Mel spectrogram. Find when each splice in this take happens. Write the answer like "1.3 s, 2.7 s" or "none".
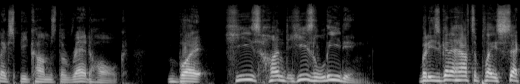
2.1 s

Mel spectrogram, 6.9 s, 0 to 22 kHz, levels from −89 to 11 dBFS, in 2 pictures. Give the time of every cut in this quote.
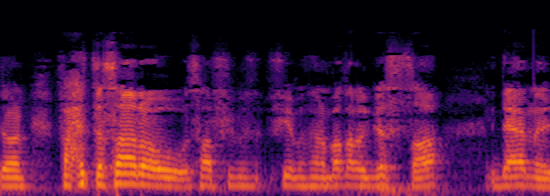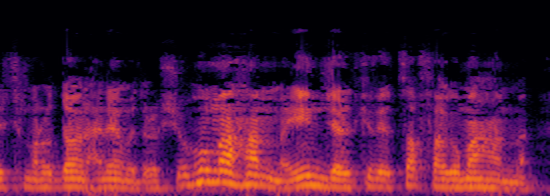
3.0 s

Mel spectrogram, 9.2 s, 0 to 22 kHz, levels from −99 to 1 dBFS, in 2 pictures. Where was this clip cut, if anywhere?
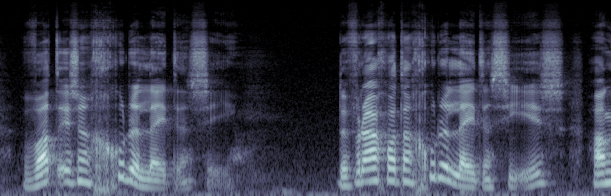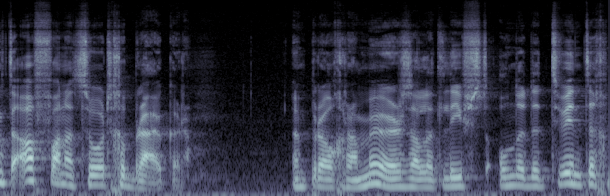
4.3 s

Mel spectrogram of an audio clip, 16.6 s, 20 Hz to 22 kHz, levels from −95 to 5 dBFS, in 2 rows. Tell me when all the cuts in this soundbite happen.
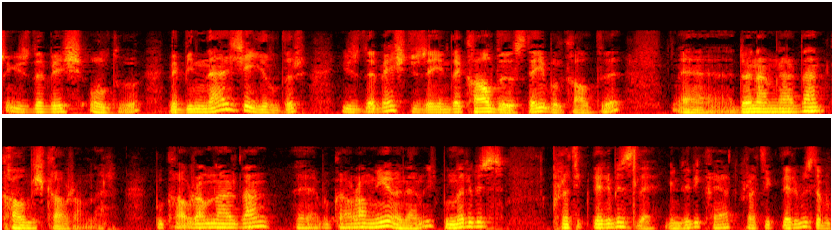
12.6 s

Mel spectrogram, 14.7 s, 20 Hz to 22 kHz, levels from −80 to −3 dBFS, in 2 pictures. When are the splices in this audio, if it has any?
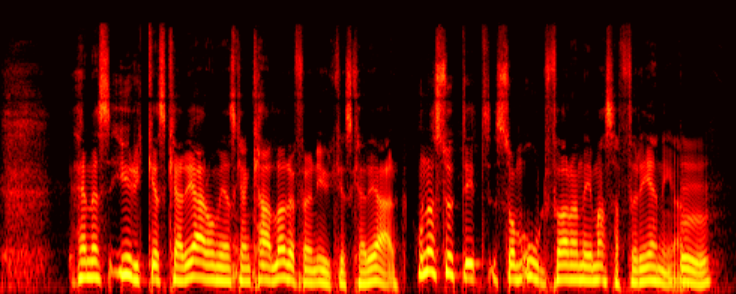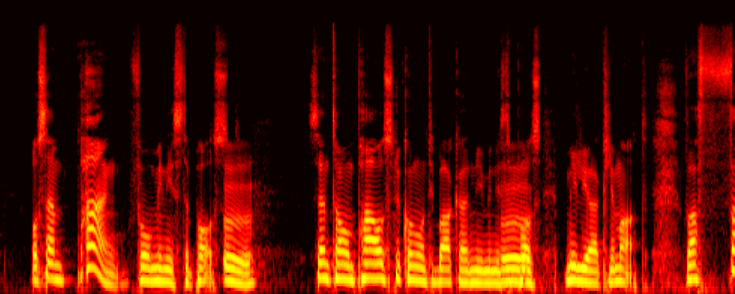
4.1 s

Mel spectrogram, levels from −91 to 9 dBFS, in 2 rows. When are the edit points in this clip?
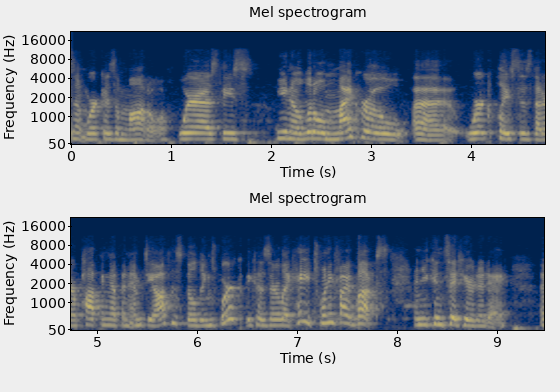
none

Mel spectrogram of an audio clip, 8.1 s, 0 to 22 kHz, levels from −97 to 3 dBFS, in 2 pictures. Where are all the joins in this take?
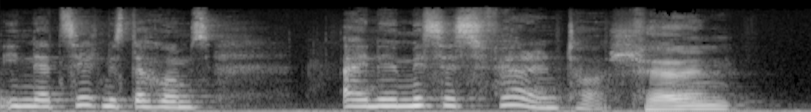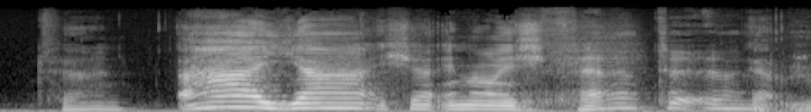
none

